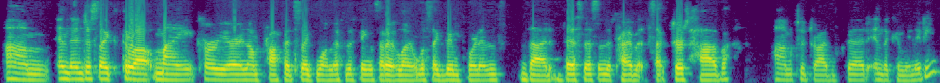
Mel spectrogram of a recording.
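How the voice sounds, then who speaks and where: A woman's voice: sits low, a little mellow, no room sound, highs cut off. A woman in her thirties from Venezuela, answering interview questions conversationally and informally, often saying "like". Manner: informal, peppers sentences with "like". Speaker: interview guest, senior financial analyst.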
